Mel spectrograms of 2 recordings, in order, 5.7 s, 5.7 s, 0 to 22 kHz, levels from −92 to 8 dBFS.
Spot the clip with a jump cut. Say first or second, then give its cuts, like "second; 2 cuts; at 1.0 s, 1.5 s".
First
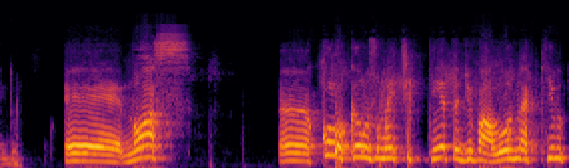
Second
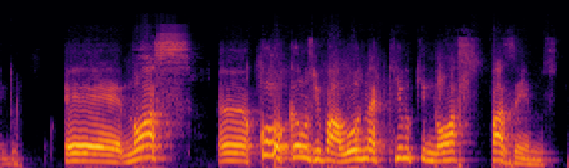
second; 2 cuts; at 2.1 s, 3.1 s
